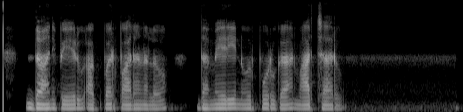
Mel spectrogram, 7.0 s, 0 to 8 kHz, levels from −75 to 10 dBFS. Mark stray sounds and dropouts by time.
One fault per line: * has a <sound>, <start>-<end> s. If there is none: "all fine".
all fine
